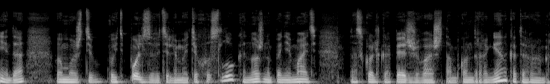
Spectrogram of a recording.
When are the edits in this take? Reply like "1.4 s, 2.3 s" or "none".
none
